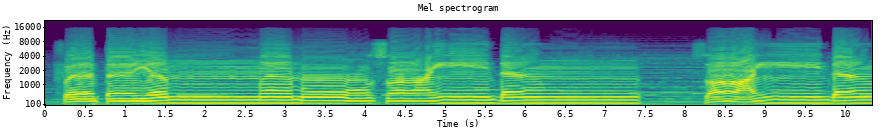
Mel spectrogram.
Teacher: Huruf yang berdekatan atau akrab dengan huruf nun, sehingga saat mengucapkan dengung pada fathah tanwin ini, posisi kita siap-siap pada makhraj ta, namun belum menempel, masih ada jarak sedikit, sehingga menyebabkan ini samarnya menjadi tinggi atau ikhfa a'la. · Tebal karena huruf ta memiliki sifat isti'la.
